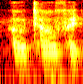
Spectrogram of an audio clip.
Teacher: This is usually said as otopha. You do want to stress on the second syllable, the toe syllable.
